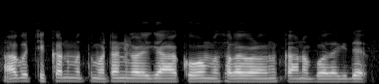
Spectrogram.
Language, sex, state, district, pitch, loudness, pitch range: Kannada, male, Karnataka, Koppal, 140 Hz, -17 LUFS, 140-145 Hz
